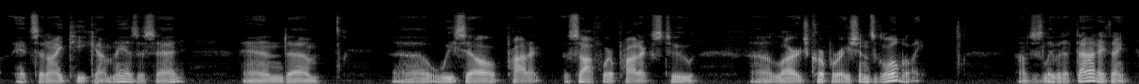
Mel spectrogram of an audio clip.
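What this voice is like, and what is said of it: Raspy older man's voice. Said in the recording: “my raspy voice ... I'm a little older”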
